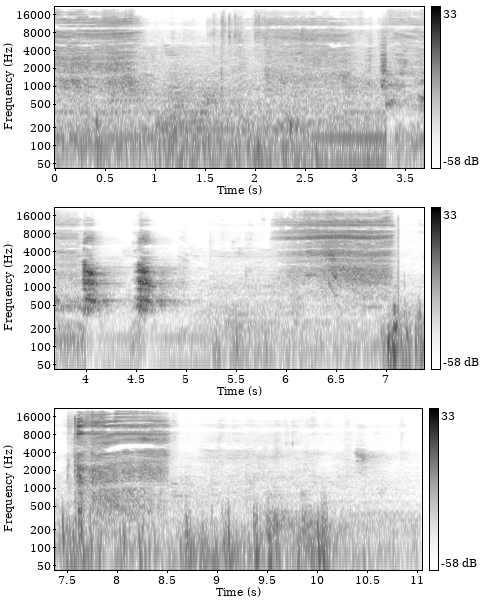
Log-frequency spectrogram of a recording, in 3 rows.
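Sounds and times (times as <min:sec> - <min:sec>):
cat hissing: 0:05.9 - 0:08.6.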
